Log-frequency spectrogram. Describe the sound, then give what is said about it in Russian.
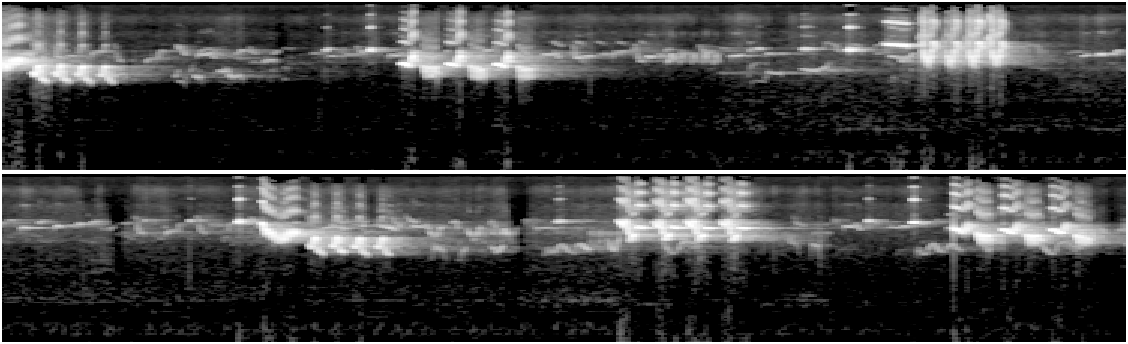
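A Siberian blue robin on a branch in the Ussuri taiga sings repeated bright, high-pitched phrases in short bursts separated by pauses, clear, with a steady low hum underneath and no voices. “На ветке красивая синяя птичка. Синий соловей.”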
